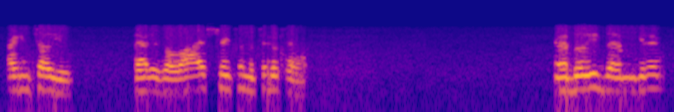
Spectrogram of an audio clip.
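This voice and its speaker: A man's voice: high voice, creaky, no room sound. A man calling in on a buzzy, glitchy phone line that keeps breaking up. He preaches fervently from a moving car and speaks straight to the listener. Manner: fervent, exhorting, addresses the listener directly. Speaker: caller. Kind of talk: prophetic preaching over the phone. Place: driving through the hills. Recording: tinny, breaking-up phone call.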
